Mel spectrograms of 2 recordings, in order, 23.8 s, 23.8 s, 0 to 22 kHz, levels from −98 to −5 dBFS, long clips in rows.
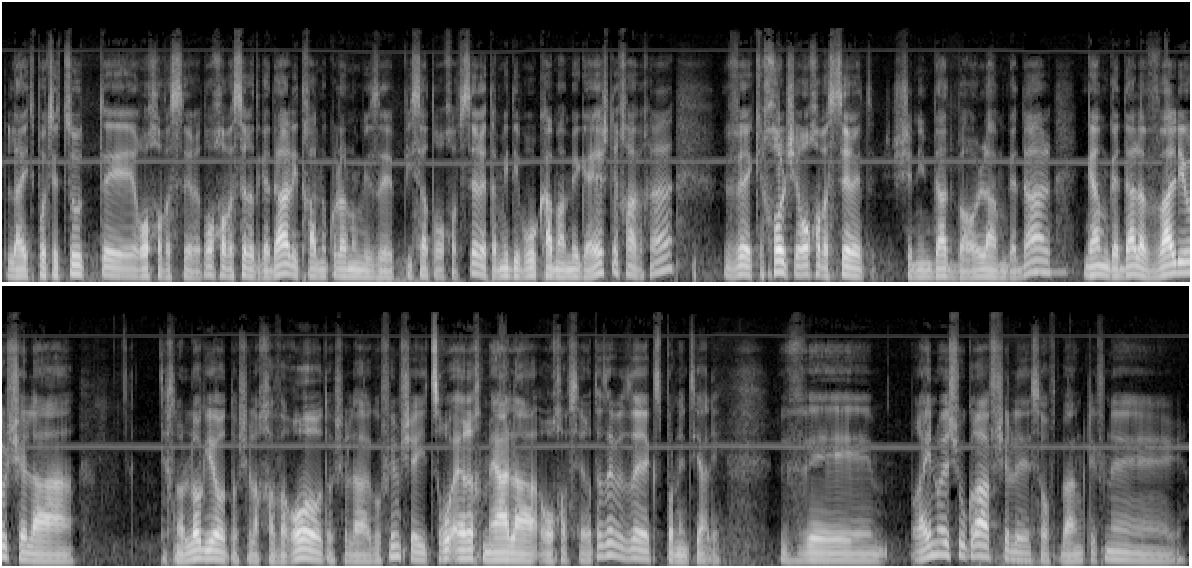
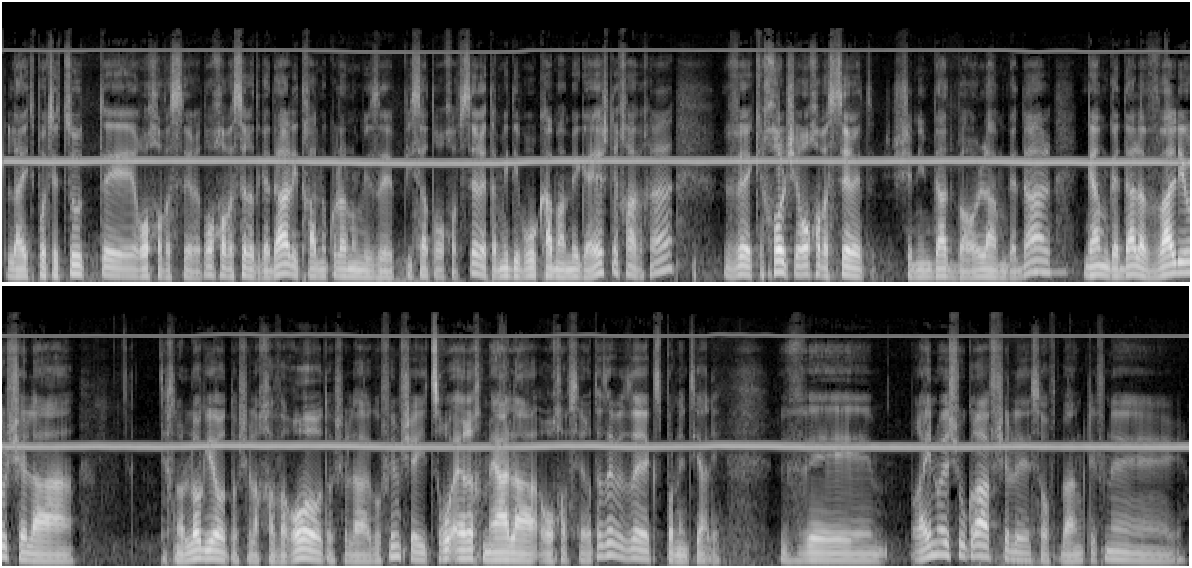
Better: first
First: high-pitched whine; faint; throughout; 2 kHz, 30 dB below the speech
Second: high-pitched whine; loud; throughout; 2 kHz, 9 dB below the speech

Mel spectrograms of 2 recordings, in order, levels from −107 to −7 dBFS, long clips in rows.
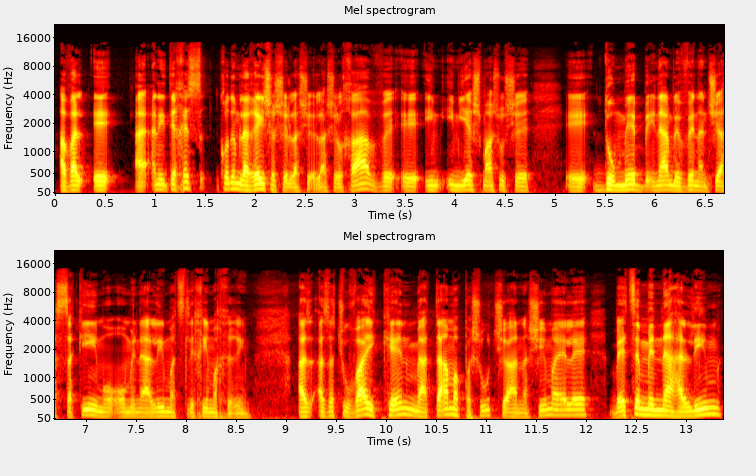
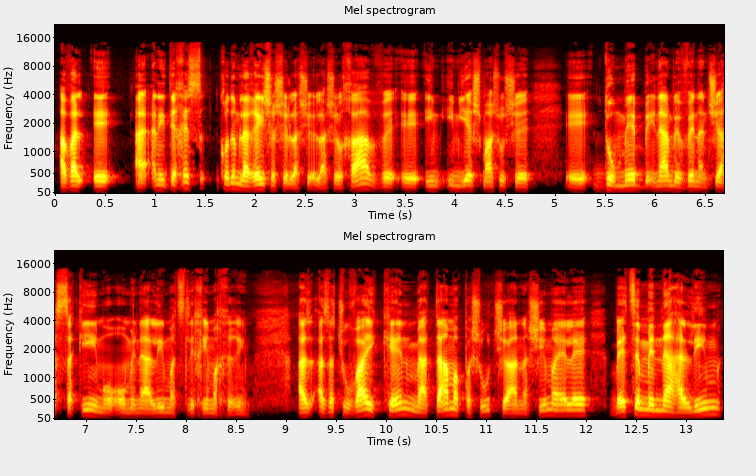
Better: first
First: none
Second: thin; very; fading below 400 Hz

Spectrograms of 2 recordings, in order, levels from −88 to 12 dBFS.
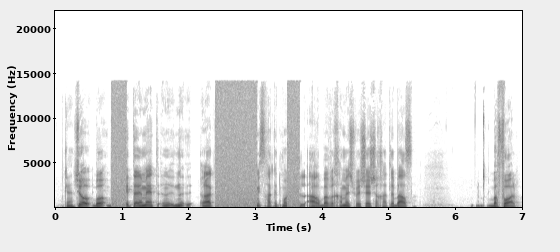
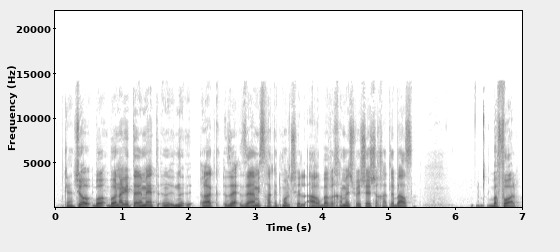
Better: second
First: audio cutting out; filled with static; at 1 s, at 2.5 s for 0.5 s and at 3.5 s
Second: none

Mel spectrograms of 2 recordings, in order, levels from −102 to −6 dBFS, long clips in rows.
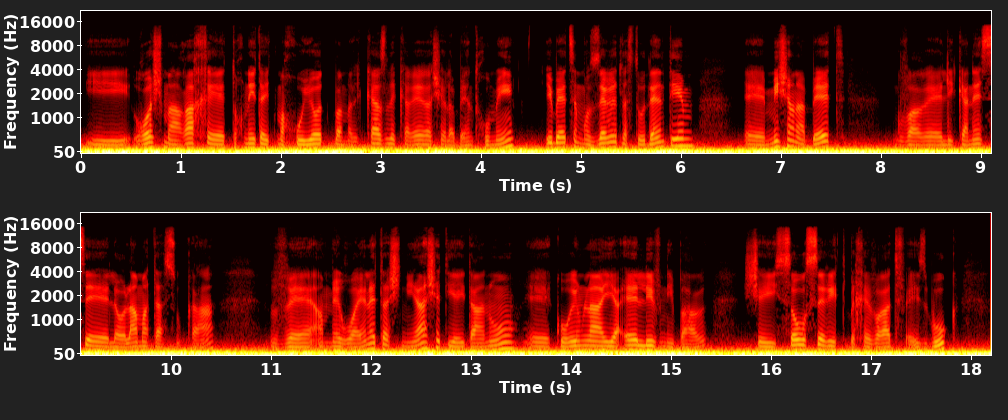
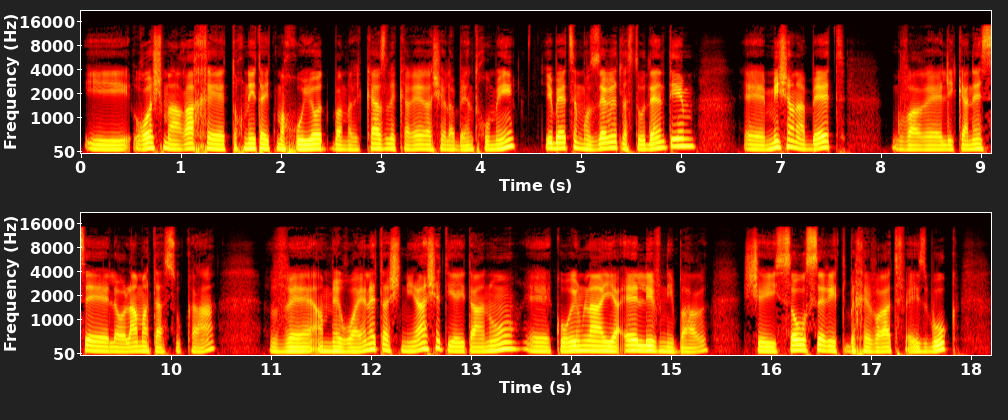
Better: second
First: low rumble; loud; throughout; 1 dB below the speech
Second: none

